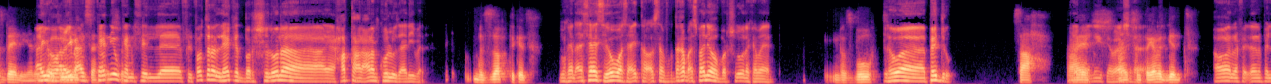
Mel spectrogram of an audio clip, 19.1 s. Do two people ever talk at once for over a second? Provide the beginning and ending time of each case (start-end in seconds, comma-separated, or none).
0.5-2.0, 16.1-17.2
